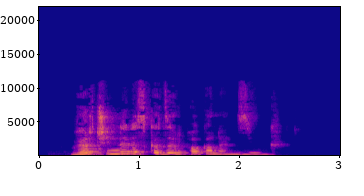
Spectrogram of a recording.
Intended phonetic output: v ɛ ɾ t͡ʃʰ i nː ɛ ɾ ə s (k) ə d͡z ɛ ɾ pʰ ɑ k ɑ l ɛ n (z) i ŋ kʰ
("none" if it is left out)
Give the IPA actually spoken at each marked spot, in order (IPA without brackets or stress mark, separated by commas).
k, z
